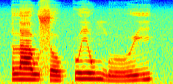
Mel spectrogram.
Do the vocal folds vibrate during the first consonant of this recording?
yes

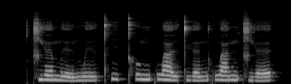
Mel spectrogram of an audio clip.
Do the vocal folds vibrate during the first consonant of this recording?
no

